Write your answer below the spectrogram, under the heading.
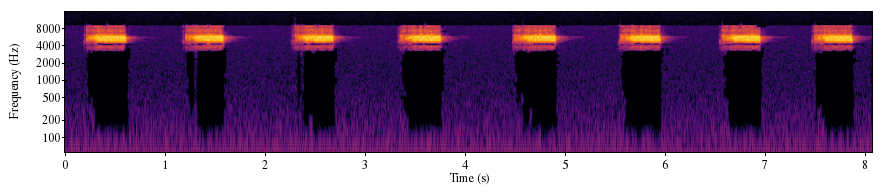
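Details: Spring-summer cricket song recorded in Korea: a steady series of eight shrill, buzzy chirps, roughly one per second, each lasting under half a second, with silence between.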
